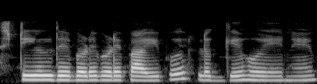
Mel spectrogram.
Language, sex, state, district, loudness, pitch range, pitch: Punjabi, female, Punjab, Kapurthala, -15 LUFS, 190-205 Hz, 200 Hz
